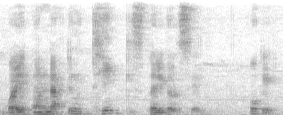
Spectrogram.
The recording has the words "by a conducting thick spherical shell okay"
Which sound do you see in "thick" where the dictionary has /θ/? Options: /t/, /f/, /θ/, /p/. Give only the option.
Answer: /t/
